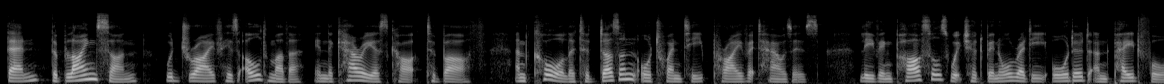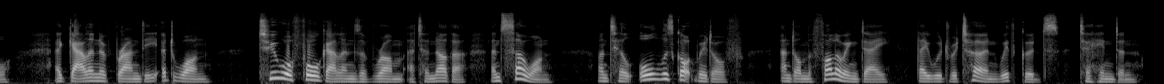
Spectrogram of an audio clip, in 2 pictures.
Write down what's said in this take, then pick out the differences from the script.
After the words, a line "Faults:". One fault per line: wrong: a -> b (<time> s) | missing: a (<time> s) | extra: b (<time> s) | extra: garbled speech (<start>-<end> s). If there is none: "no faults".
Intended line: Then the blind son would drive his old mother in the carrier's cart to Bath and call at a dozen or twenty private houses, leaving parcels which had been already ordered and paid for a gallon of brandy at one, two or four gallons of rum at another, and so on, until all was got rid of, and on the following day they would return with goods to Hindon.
Then the blind son would drive his old mother in the carrier's cart to Bath and call at a dozen or twenty private houses, leaving parcels which had been already ordered and paid for a gallon of brandy at one, two or four gallons of rum at another, and so on, until all was got rid of, and on the following day they would return with goods to Hindon.
Faults:
no faults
